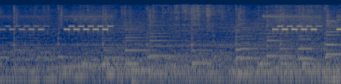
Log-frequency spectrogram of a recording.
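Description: A telephone rings for an incoming call from the mother, sounding as three short trains of rapid, high electronic beeps separated by pauses, over steady background music.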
